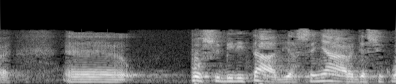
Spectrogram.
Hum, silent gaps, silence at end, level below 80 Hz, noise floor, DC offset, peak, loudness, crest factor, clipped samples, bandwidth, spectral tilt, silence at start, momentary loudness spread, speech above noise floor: none; none; 0 s; -42 dBFS; -32 dBFS; under 0.1%; 0 dBFS; -10 LUFS; 10 dB; 0.7%; 5.4 kHz; -6.5 dB/octave; 0 s; 13 LU; 21 dB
